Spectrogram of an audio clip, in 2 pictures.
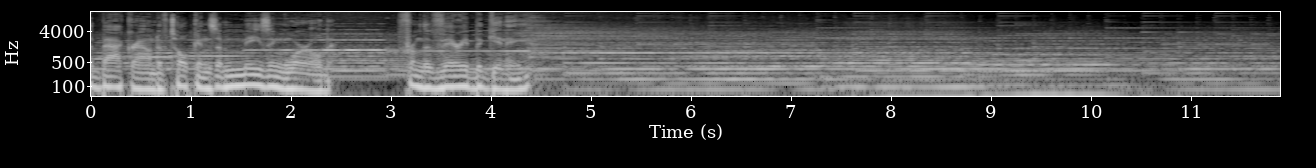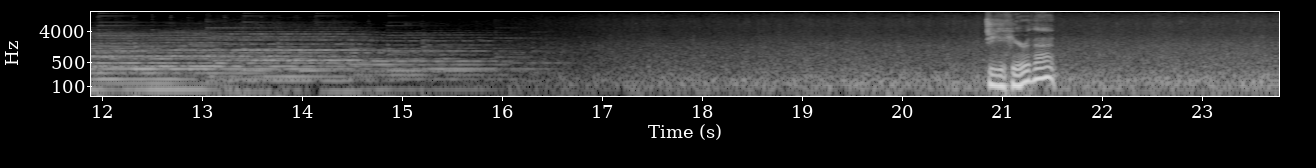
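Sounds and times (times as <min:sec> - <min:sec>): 
tonal music: 0:00.0 - 0:16.6
rushing water: 0:00.0 - 0:23.7
speech: 0:00.1 - 0:04.7, 0:20.9 - 0:21.7.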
